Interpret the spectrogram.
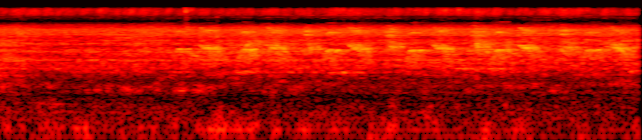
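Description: Faint chirping, likely a small bird: a quick run of short high chirps, about three a second, starting about two seconds in, over low background hiss.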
